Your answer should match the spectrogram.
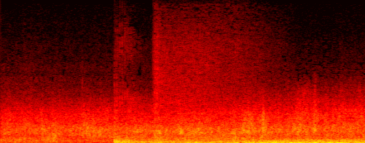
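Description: Naval gunfire and missile explosions from the Sea Power game, with a Slava cruiser under attack by an Arleigh Burke destroyer, form a loud, dense rumbling roar that jumps sharply in strength about a second in and then keeps booming.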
